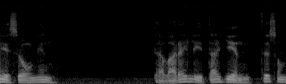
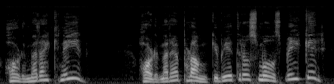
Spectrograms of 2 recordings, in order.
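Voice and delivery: higher, louder whiny pestering; nagging nisse kids; 9 semitones higher, 5 dB louder, faster than usual. Acted. Kids tugging at the carpenter, higher whiny nagging. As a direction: pester him like impatient little elves. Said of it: "gnålte nisseunga".

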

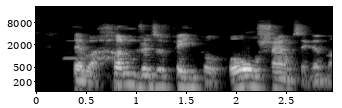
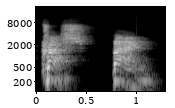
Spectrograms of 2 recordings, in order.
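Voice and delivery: usual speaking voice

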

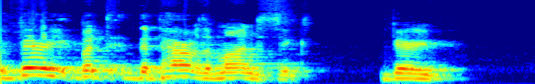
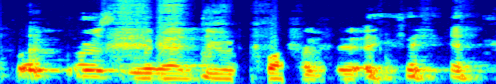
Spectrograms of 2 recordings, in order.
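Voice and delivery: laughing; 2 semitones higher than usual. Real, not acted. Guest answering about personal change after joking, laughing. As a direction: talk through a real chuckle.

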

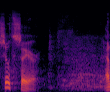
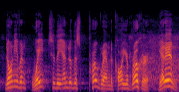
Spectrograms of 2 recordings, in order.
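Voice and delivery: mock bullish forecaster; 6 semitones higher than usual. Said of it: "He was saying".

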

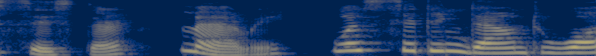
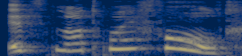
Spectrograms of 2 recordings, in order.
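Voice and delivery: defensive; 10 semitones higher, 4 dB louder than usual. A narrator's reading. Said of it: "said Alby".

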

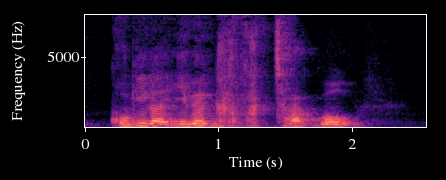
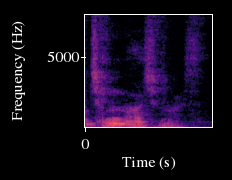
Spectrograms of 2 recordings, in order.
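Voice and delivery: soft whispered echo of 책망하시는 말씀; hushed whispered repeat for emphasis; 16 dB quieter, faster than usual. Shown as a demonstration. Preacher repeats key phrase.

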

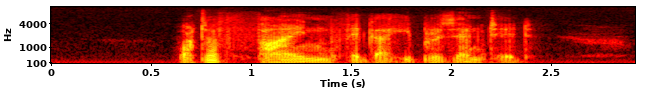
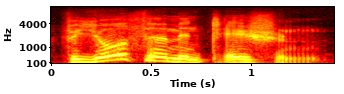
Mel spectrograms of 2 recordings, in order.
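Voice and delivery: high, loud, self-important retort; haughty; 13 semitones higher, 6 dB louder than usual. Acted. Aunt Sally justifying herself to Wurzel, haughty. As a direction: put him down grandly, voice pitched high. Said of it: "said Aunt Sally haughtily".

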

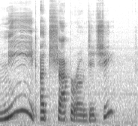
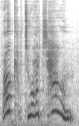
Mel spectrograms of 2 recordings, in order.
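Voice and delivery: cheerful; 5 semitones higher than usual. A narrator's reading. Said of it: "the girl said cheerfully".

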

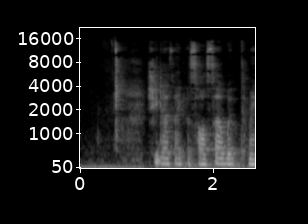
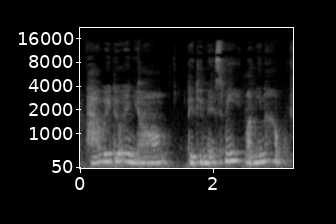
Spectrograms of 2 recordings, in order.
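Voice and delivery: excited; 2 semitones higher, 5 dB louder than usual. Real, not acted. Greeting the viewers again, upbeat.

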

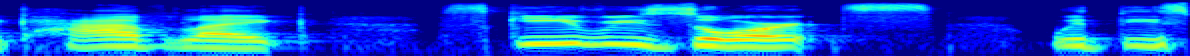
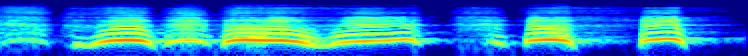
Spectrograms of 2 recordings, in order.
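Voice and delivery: higher, louder laughing sob; hysterical laugh-cry; 9 semitones higher, 8 dB louder than usual. Retold or imitated. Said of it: "hysterical crying".

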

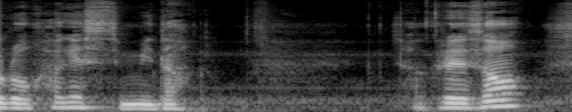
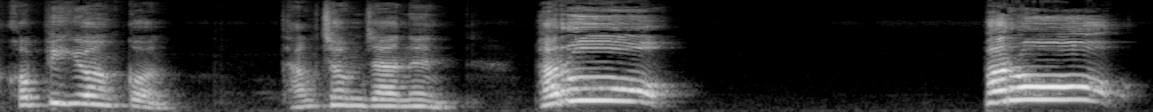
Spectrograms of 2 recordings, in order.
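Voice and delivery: building to a huge high shout; booming prize announcer; 9 semitones higher, 10 dB louder than usual. Acted. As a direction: drag out the reveal, then explode. Drawn-out winner reveal build-up.

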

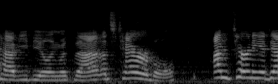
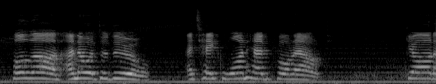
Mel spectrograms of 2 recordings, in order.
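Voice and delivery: normal talking voice

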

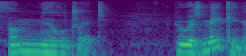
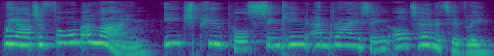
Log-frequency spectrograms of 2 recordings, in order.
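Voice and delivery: prim recital; 12 semitones higher, 5 dB louder than usual. Acted. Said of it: "replied Ethel, word perfectly".

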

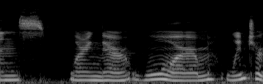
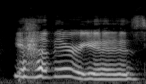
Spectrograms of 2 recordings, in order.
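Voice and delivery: excited discovery; 4 semitones higher, 6 dB louder than usual. Acted. Finding the hidden bear.

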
